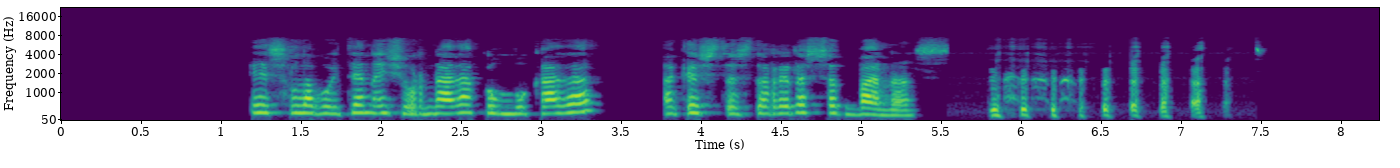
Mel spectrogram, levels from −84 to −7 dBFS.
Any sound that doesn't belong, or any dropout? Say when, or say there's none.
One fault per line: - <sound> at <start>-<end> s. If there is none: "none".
- laugh at 5.8-7.3 s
